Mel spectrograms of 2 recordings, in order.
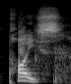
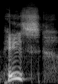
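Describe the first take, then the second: First: The vowel is long, as in 'ice'. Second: The vowel is short, as in 'kiss'. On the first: The speaker calls it wrong. "or it's pice, uh, which is wrong. For pice, it would be P I C E" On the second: The speaker calls it right. "It's either piss"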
